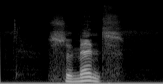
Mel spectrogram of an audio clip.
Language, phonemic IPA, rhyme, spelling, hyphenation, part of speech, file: Dutch, /səˈmɛnt/, -ɛnt, cement, ce‧ment, noun, Nl-cement.ogg
- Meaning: cement (powder, paste)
